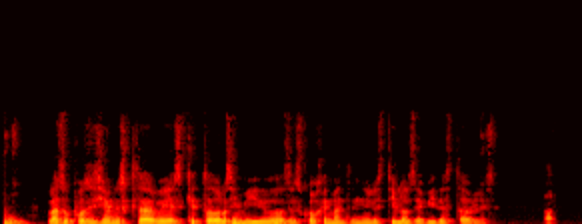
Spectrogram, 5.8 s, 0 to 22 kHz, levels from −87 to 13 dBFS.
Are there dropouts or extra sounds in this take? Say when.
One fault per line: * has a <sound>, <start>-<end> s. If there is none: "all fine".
* has a laugh, 5.4-5.6 s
